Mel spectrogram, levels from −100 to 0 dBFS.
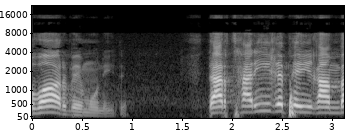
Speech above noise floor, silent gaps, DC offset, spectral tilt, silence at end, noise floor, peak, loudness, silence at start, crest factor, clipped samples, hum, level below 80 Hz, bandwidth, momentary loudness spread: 46 dB; none; under 0.1%; -3 dB/octave; 0 s; -66 dBFS; -4 dBFS; -20 LUFS; 0 s; 18 dB; under 0.1%; none; -64 dBFS; 16 kHz; 15 LU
